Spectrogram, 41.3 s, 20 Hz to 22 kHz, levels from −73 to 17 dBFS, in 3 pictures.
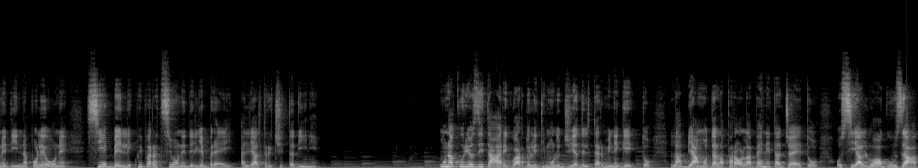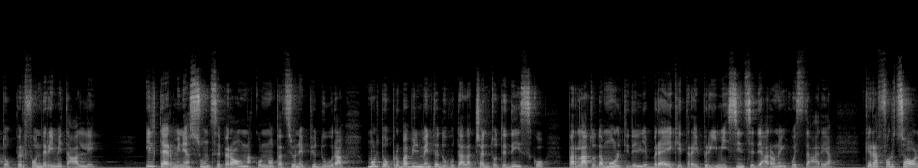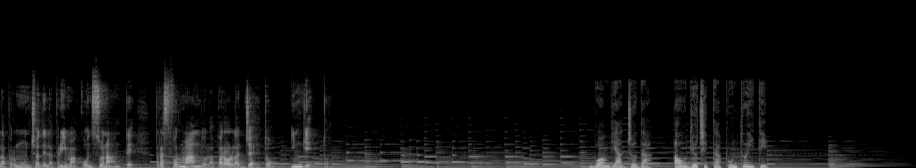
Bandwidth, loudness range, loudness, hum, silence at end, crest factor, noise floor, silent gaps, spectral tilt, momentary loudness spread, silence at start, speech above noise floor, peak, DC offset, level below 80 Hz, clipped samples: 14.5 kHz; 7 LU; -20 LUFS; none; 0 s; 22 dB; -61 dBFS; none; -4 dB/octave; 18 LU; 0 s; 41 dB; 0 dBFS; 3%; -52 dBFS; under 0.1%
